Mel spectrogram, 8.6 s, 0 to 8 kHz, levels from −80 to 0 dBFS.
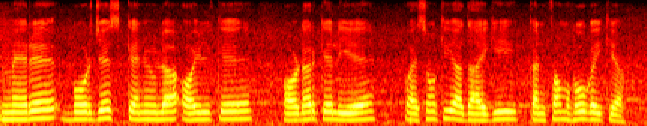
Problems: constant background noise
